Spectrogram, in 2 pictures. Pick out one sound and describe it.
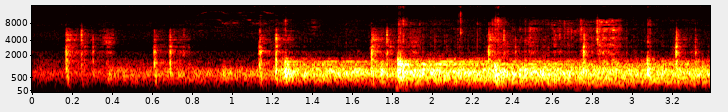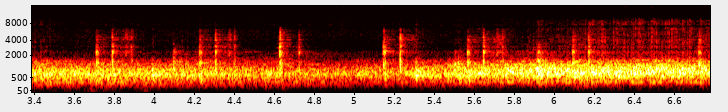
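Footsteps thud at a steady pace across a hard floor.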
